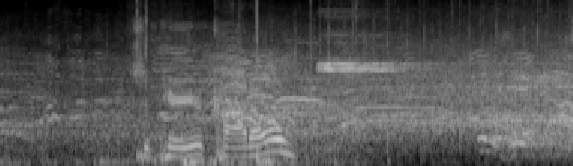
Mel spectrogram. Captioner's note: whistle blows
